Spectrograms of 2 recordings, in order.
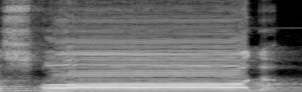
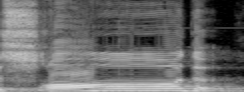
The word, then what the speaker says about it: صاد: تو جب ہم ہجے کر رہے ہوں تو احتیاط اس بات کی ہے کہ صاد کی ادائیگی کے وقت آخر میں دال سکون کے ساتھ ہے.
